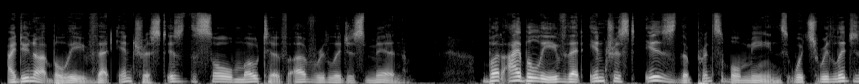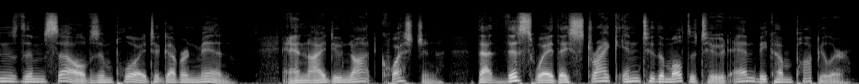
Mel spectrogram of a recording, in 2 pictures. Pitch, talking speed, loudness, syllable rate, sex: 110 Hz, 155 wpm, -20 LUFS, 4.9 syllables/s, male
